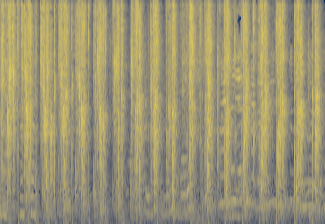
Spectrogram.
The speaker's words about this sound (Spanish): Aunque le hemos dado un aplauso a la profesora, otro para ello, ¿no? Venga, claro que sí.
